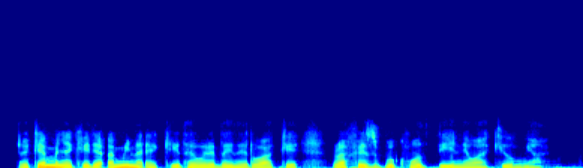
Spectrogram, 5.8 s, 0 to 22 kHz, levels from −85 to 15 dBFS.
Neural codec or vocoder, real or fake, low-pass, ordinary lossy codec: codec, 16 kHz, 8 kbps, FunCodec, trained on Chinese and English, 25 frames a second; fake; 7.2 kHz; MP3, 48 kbps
